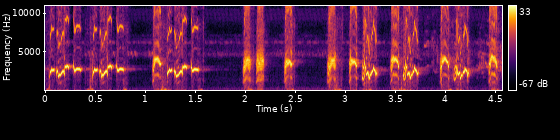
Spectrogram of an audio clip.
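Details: Sooty-headed bulbul calls from a lure recording for catching birds: bursts of sharp chips mixed with bubbly, looping whistled notes, repeated in quick groups, over a faint steady high background tone.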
